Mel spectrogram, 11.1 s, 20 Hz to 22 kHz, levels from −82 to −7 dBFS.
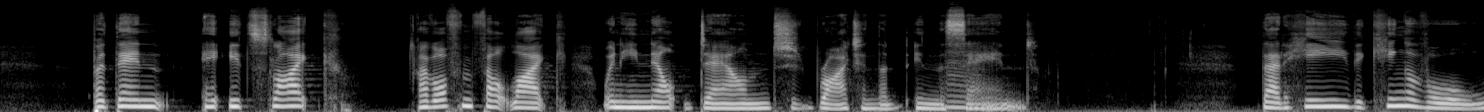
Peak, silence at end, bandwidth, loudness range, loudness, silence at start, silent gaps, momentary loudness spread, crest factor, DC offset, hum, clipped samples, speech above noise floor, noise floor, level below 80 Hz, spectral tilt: -6 dBFS; 0 s; 15.5 kHz; 5 LU; -24 LUFS; 0.7 s; none; 9 LU; 18 dB; under 0.1%; none; under 0.1%; 36 dB; -60 dBFS; -42 dBFS; -5.5 dB/octave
